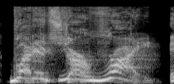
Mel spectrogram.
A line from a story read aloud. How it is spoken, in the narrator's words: he screams in my face, covering me with spittle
